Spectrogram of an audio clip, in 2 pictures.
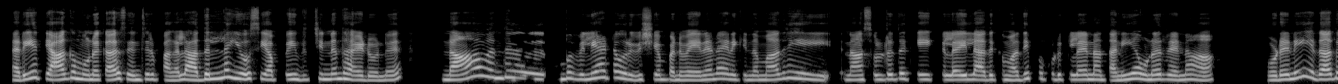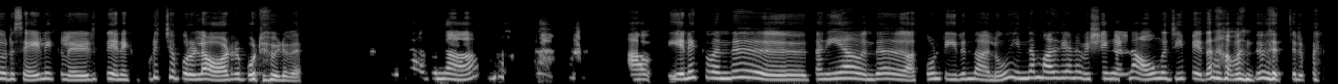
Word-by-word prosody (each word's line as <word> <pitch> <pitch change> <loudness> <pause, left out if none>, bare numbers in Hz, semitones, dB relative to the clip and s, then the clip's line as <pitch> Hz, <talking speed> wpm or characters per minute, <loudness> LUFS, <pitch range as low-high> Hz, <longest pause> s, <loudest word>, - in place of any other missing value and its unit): நெறைய 220 +9 +3
தியாகம் 240 +4 +4
உனக்காக 220 +1 +3
செஞ்சிருப்பாங்கல்ல. 215 -2 -1
அதெல்லாம் 270 +8 +2
யோசி." 250 +1 +1
அப்ப 215 - -26
இது 215 -2 -4
சின்னதாயிடுன்னு. 210 -5 0 0.6
நான் 225 - +4
வந்து, 310 0 0 0.5
ரொம்ப 240 +4 -2
விளையாட்டா 300 +6 0
ஒரு 235 - -1
விஷயம் 220 +1 -3
பண்ணுவேன். 200 0 0
என்னென்னா, 230 +4 -1
எனக்கு 220 -2 -4
இந்த 205 - -4
மாதிரி, 255 +8 -1 0.6
நான் 215 +1 0
சொல்றத 230 +3 -2 0.2
கேட்கல. 225 -2 -1
இல்ல, 220 0 0
அதுக்கு 215 +1 -6
மதிப்பு 265 +6 -4
குடுக்கல. 225 -1 -3
நான் 215 -3 -3
தனியா 215 +7 +1
உணர்றேன்னா, 225 0 0 0.8
உடனே 225 +6 +2 0.2
ஏதாவது 235 +1 +3
ஒரு 250 - -3
செயலிக்குள்ள 235 +1 0
எடுத்து, 235 +4 -6
எனக்கு 220 -2 -1
புடிச்ச 315 +1 -5
பொருள 235 -1 +3 0.2
ஆர்டர் 225 +2 +1
போட்டு 230 -3 +3
விடுவேன். 195 -5 0 1.2
அப்ப 270 -2 -13
என்ன 260 -1 +2 0.2
ஆகும்னா, 310 - -4 1.4
ஆ - - +5
வ் - - -15 0.3
எனக்கு 305 +4 +1
வந்து 275 +3 +2 0.8
தனியா 260 +4 +2
வந்து 235 +2 -1 0.3
அக்கவுண்ட் 250 +5 -3
இருந்தாலும், 230 -1 -1
இந்த 280 +2 +2
மாதிரியான 295 0 +1
விஷயங்கள்லாம், 265 +1 -1
அவுங்க 270 +4 0
GPay 265 -1 -1
தான் 285 +2 +4
நான் 265 -3 +2
வந்து 235 +3 +1
வச்சிருப்பேன். 240 -1 -6
235 Hz, 135 wpm, -22 LUFS, 215-265 Hz, 1.4 s, ஆ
